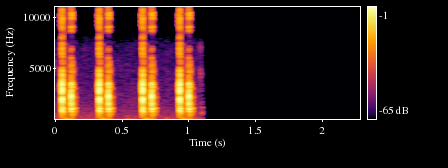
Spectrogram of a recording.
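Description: Computer keyboard keys being typed: a quick run of about five keystrokes entering a short password, then the sound stops dead about a second in.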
